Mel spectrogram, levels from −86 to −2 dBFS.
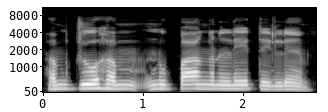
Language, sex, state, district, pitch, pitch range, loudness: Wancho, male, Arunachal Pradesh, Longding, 150 Hz, 135-155 Hz, -14 LUFS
